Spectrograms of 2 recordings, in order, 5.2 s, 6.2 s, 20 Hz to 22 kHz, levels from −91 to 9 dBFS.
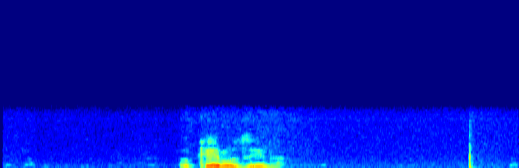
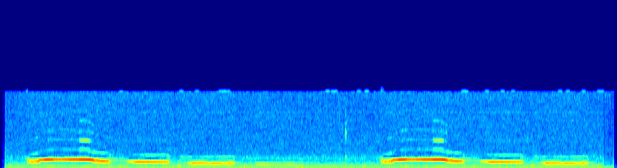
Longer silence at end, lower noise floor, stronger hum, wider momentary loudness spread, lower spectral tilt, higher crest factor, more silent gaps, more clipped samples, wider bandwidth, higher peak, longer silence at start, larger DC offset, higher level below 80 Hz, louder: first, 0.45 s vs 0 s; first, -67 dBFS vs -42 dBFS; second, none vs 60 Hz at -60 dBFS; about the same, 25 LU vs 24 LU; first, -8.5 dB/octave vs -4 dB/octave; first, 24 dB vs 14 dB; neither; neither; second, 7.6 kHz vs 10.5 kHz; first, -4 dBFS vs -8 dBFS; first, 1.8 s vs 0 s; second, under 0.1% vs 3%; second, -68 dBFS vs -56 dBFS; about the same, -23 LUFS vs -22 LUFS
